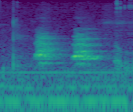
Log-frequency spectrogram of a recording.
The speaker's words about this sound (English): My, the the neighbors' dogs always distract me.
